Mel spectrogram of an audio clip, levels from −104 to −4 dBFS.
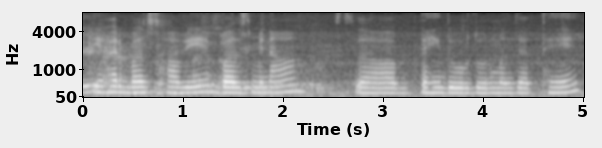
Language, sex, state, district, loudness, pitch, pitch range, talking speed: Surgujia, female, Chhattisgarh, Sarguja, -19 LUFS, 185 Hz, 180-195 Hz, 155 wpm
